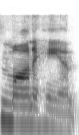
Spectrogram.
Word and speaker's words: Monaghan: your last name correctly it's it's Monahan the G is silent silent okay I was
